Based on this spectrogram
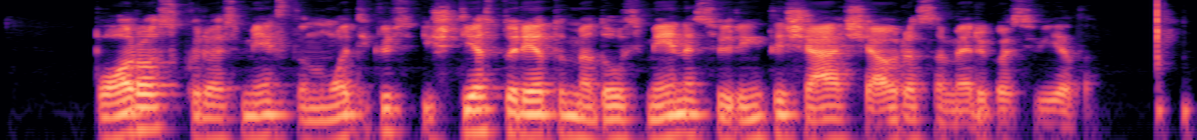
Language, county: Lithuanian, Vilnius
